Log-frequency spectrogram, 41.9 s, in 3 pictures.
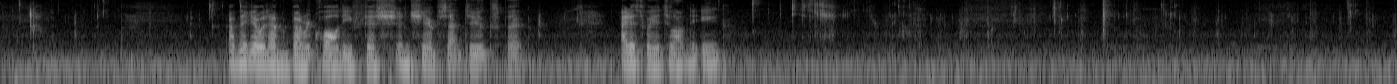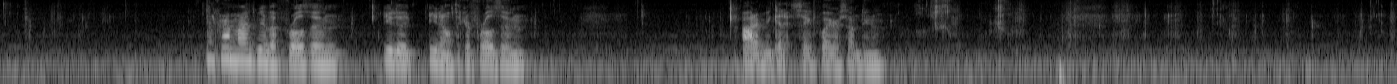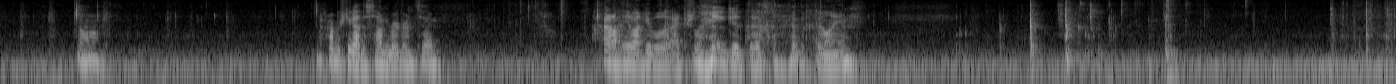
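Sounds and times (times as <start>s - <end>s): low hum: 0.0s - 41.9s
close-miked chewing: 7.5s - 16.0s, 22.8s - 31.2s.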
